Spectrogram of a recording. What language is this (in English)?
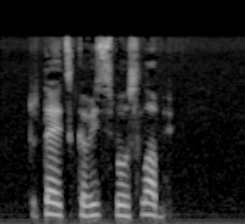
Latvian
